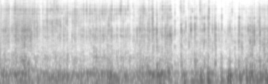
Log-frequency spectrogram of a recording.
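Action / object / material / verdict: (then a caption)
scrape / metal mesh microphone grille / metal mesh / none. Bristled blue silicone glove fingertips scratch and brush a round, hollow metal mesh microphone grille from both sides. The result is a steady, dense rumble heavy in the low end, with crackly scratching and rustling textures flickering on top throughout.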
